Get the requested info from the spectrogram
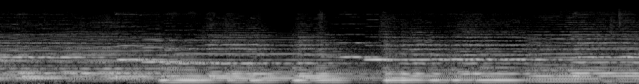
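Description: Live chamber ensemble playing a slow arrangement in long held notes: two violins and a cello bowing, with oboe, flute and electric piano. The bass moves to a new note about a second and a half in and again near the end.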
